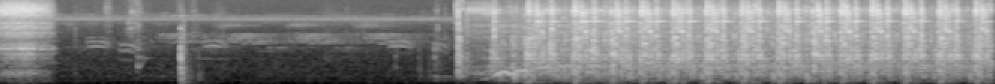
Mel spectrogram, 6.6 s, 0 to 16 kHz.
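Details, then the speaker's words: 1990 Club Car golf cart engine, on a nearly dead battery cranking slowly, with a new spark plug tried: a rough chuffing beat about twice a second, firing a few times but never running. Owner suspects the wrong replacement carburetor and a fuel pump not filling the filter. "well I finally got it to fire a few times"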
